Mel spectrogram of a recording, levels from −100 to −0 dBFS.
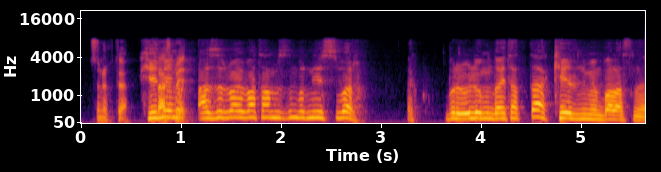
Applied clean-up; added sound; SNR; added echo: none; none; none; none.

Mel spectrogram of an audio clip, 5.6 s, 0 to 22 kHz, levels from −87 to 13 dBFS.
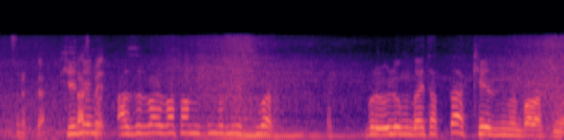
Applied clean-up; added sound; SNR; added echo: none; Engine; 10 dB; none.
